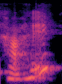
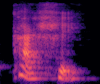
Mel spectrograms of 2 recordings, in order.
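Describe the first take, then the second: First: The middle consonant is a soft R-like sound. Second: The middle consonant is an SH sound. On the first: This is how it is said in Argentina and Uruguay. "como se fosse um R, mas não tão forte" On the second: This is another way it is said in Argentina and Uruguay. "Como se fosse um X mesmo"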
